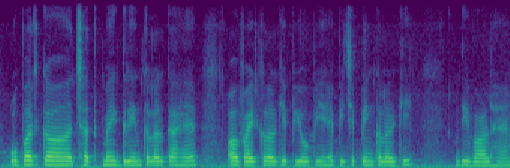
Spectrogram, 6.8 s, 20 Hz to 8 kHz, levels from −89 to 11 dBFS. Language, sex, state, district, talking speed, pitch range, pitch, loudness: Hindi, female, Bihar, Gopalganj, 175 wpm, 180-190 Hz, 185 Hz, -18 LUFS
